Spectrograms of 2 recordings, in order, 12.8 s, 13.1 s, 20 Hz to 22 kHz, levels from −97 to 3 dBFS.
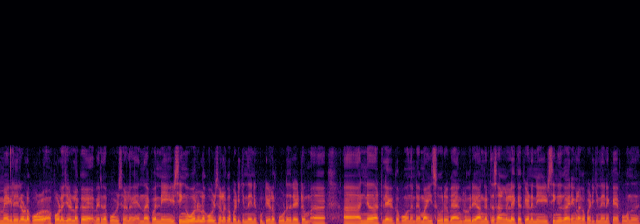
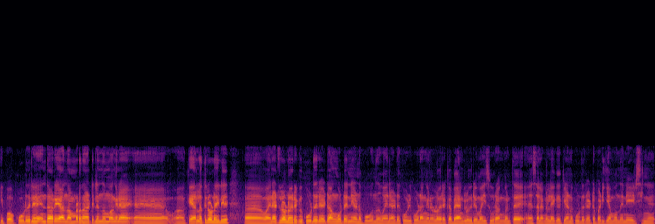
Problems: low volume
